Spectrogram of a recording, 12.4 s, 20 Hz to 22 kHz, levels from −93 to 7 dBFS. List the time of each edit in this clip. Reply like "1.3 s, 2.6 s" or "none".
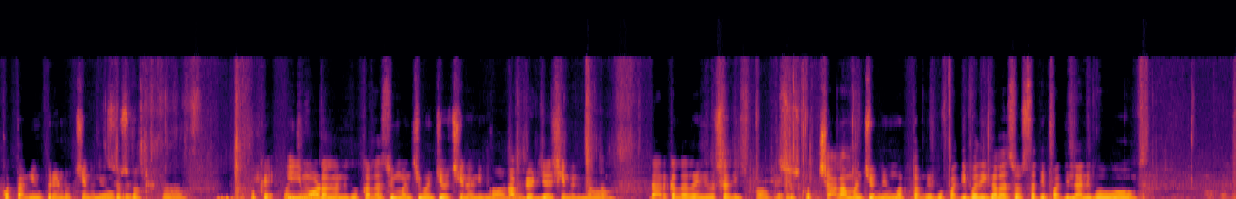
7.8 s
